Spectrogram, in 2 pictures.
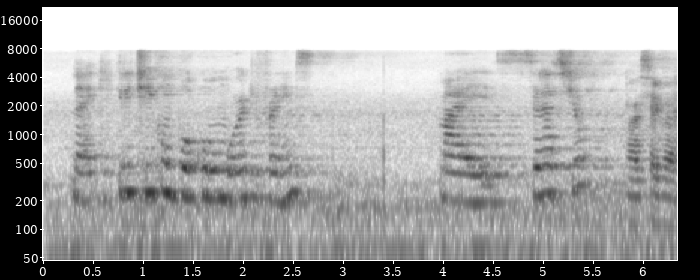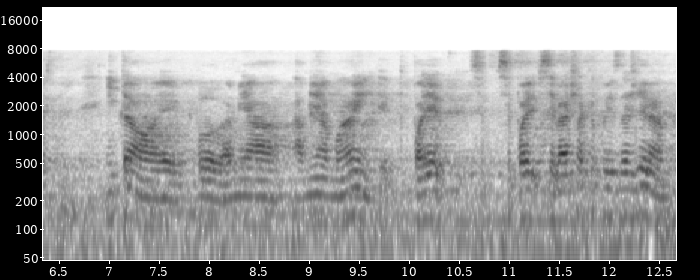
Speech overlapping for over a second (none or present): none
